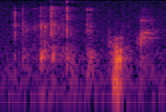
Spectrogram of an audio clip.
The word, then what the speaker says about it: proc: we need to create so we'll do pin proc is how you say it's a function uh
